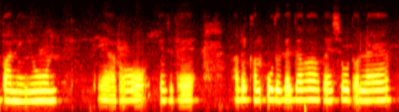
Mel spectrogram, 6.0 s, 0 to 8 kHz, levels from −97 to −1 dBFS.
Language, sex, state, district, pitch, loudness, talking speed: Chakma, female, Tripura, Unakoti, 220 Hz, -16 LUFS, 100 wpm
